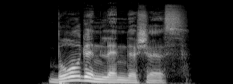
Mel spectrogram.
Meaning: strong/mixed nominative/accusative neuter singular of burgenländisch
- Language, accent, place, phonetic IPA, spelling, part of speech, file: German, Germany, Berlin, [ˈbʊʁɡn̩ˌlɛndɪʃəs], burgenländisches, adjective, De-burgenländisches.ogg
